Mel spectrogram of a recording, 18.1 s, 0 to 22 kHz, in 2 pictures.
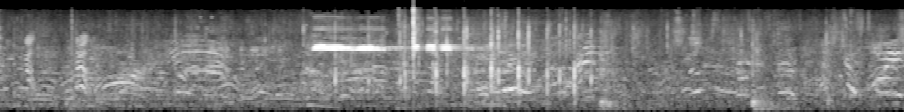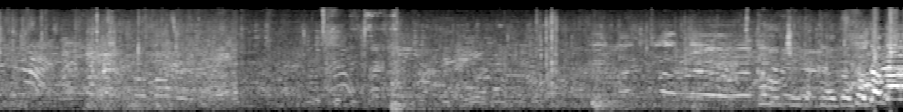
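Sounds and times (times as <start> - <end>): spectators' voices: 0.0 - 18.0
referee's whistle: 3.1 - 5.0.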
